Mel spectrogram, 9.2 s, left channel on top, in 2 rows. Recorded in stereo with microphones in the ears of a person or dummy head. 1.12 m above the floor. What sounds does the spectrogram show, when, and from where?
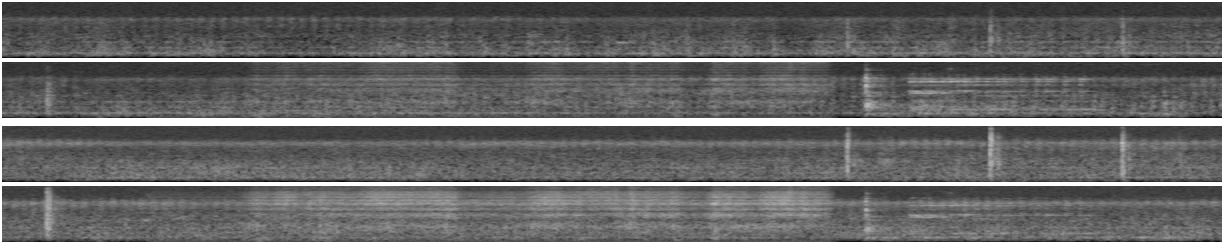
3.2 s footsteps: 80° right
5.1 s crumpling: 15° right (ahead or behind)
7.8 s a clunk: 45° left (ahead or behind)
